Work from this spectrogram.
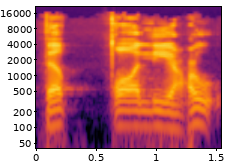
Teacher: یہ تا باریک ہے اور اس طا کو موٹا ادا کریں گے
